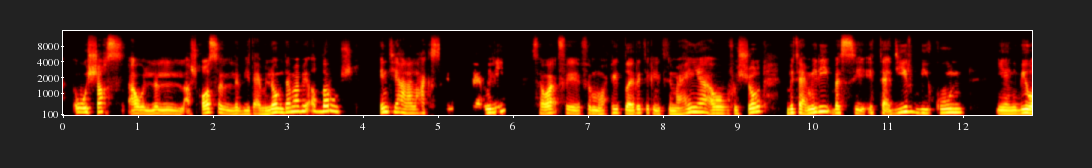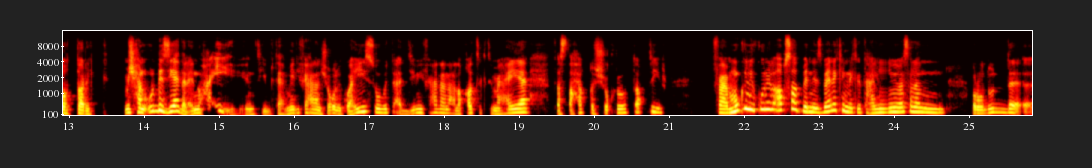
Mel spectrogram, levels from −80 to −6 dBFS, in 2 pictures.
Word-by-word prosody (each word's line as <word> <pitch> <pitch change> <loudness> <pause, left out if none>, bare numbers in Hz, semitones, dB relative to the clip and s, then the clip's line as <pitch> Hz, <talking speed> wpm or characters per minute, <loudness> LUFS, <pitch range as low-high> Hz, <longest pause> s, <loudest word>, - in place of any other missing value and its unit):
والشخص 190 +1 0
أو 135 +1 +1
ال 130 +1 -2
الأشخاص 135 +6 0
اللي 130 -4 -3
بيتعمل 125 0 -4
لهم 175 +1 +5
ده 185 - +2
ما 225 +3 +2
بيقدّروش. 230 -1 -1 0.3
أنتِ 200 +1 +1
على 160 -5 0
العكس، 155 - -6
أنتِ 335 +2 -14 0.4
تعملي 180 +10 0 0.3
سواء 150 +1 0
في 135 -4 -4
في 135 - -8
مُحيط 135 +4 -3
دايرتِك 150 +3 0
الاجتماعية، 130 +10 -1
أو 140 -3 -1
في 135 - -9
الشغل 180 - +1 0.3
بتعملي 165 +7 +3
بس 155 0 -1
التقدير 150 +7 -2
بيكون 160 +3 -1 0.4
يعني 130 -1 0
بيوتّرِك. 145 -5 +2 0.2
مش 165 +3 +3
هنقول 220 +8 +3
بزيادة 235 -1 +5
لإنه 145 +5 -1
حقيقي. 115 - -6
أنتِ 110 0 -10
بتعملي 120 +7 -6
فعلًا 150 -3 -3
شغل 135 +1 -4
كويس، 175 - -1
وبتقدّمي 160 -3 -3
فعلًا 155 -3 -6
علاقات 145 +5 -5
اجتماعية 150 +9 0 0.3
تستحق 160 +6 -4
الشُكر 145 +4 -5
والتقدير. 170 - -6 0.6
فممكن 205 - +7
يكون 310 +2 +6
الأبسط 285 +1 +3
بالنسبة 195 -2 +3
لِك، 265 0 0
إنِّك 190 -5 +2
تتعلّمي 170 +4 0
مثلًا 190 -5 0 0.4
ردود 170 - -1
160 Hz, 130 wpm, -23 LUFS, 135-190 Hz, 0.6 s, فممكن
